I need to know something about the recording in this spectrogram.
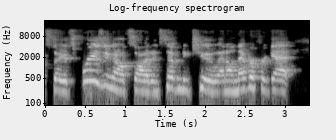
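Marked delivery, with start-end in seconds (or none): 0.2-2.2 big-city TV news anchor delivery. Retelling early days on air as an anchor: imitating own old news anchor voice. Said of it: "I would talk like this".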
